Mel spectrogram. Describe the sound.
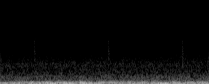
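Steady low rumble of a car being driven, a smooth engine and road drone that holds an even loudness throughout with no talk.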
